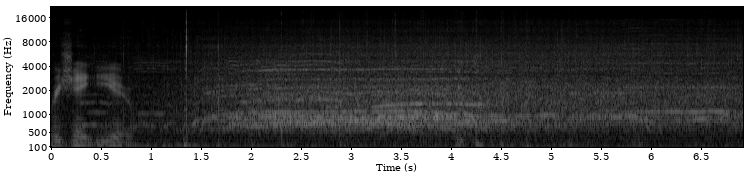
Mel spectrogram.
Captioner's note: audience applauding and cheering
